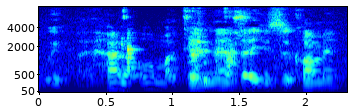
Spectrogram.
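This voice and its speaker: A man's voice: mid-range voice, level tone, fast, a crowd in the background. A man speaking casually and emphatically in colloquial English, telling personal stories on a radio panel. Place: radio discussion with several people. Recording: hissy, distant-sounding studio talk.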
